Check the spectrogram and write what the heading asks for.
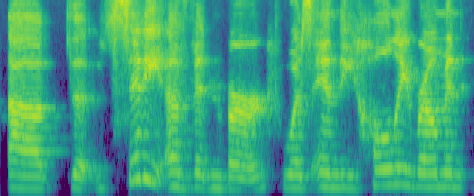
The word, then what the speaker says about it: Wittenberg: to the university of wittenberg i know it's spelled with a w but it's pronounced with a v okay so the university of wittenberg the city of wittenberg was in the holy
